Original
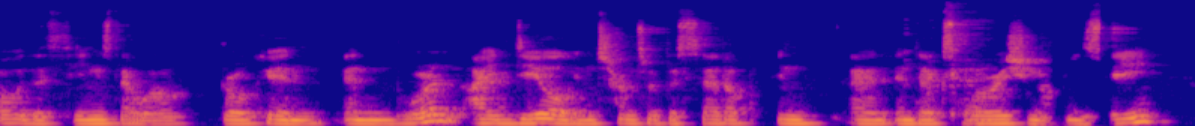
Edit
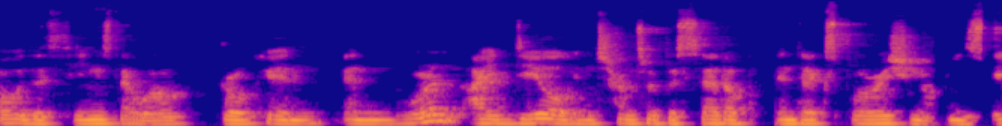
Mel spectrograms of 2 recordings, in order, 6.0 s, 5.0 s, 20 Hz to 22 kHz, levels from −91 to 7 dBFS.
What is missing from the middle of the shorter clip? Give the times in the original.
0:03.9-0:04.4

